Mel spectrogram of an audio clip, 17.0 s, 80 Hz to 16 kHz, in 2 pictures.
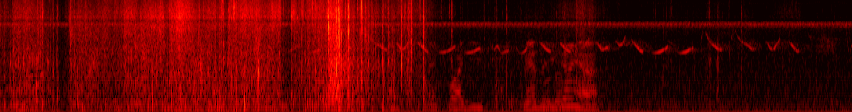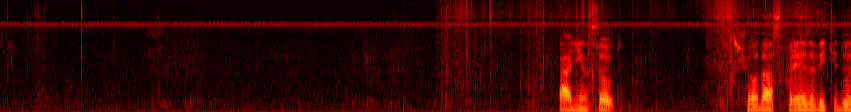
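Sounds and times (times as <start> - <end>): high insect buzz: 0.0 - 17.0
finch chirping: 3.7 - 8.7.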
